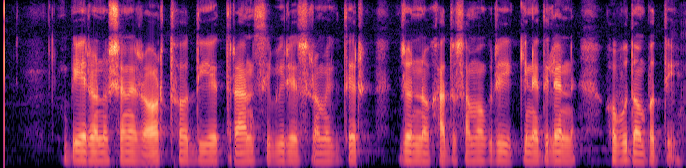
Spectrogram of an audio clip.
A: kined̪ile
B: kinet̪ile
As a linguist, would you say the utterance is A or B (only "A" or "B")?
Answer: A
